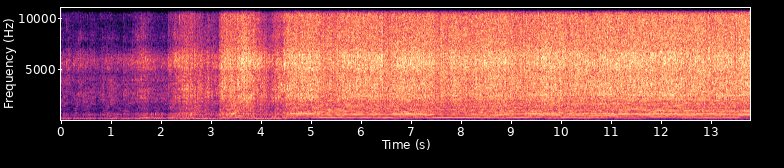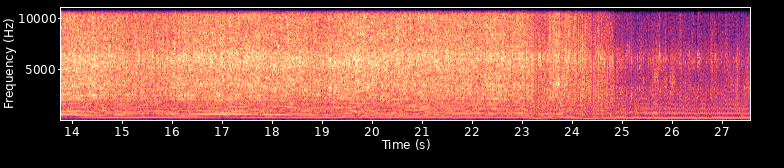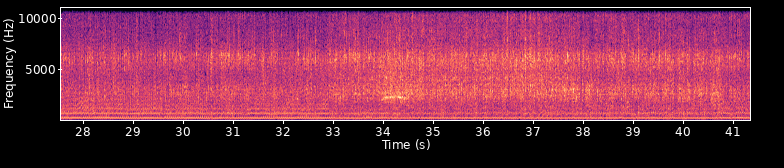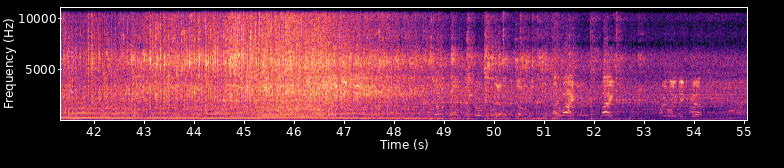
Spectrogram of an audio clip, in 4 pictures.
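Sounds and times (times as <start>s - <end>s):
tractor engine revving: 0.0s - 55.0s.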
